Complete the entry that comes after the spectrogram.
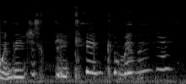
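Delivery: hammed-up crumbling sob; voice breaking. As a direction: pitch cracking way up as it fades to nothing. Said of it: "I get choked up".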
